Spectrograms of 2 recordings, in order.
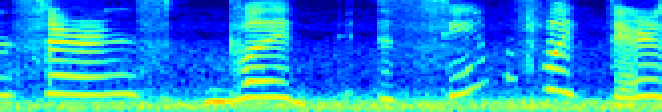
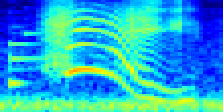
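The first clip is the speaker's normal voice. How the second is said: indignant outcry; 10 semitones higher than usual. Acted. Paimon objects indignantly.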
